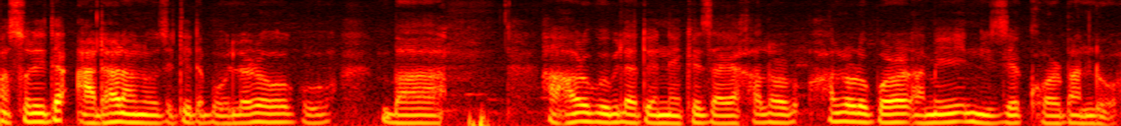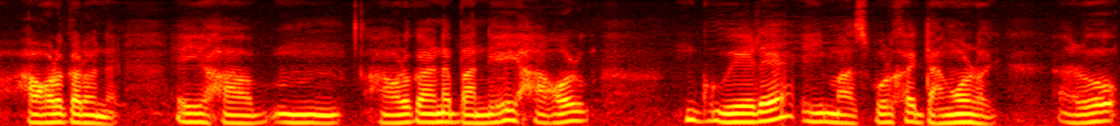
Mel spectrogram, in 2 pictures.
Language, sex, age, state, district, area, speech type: Assamese, male, 30-45, Assam, Darrang, rural, spontaneous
